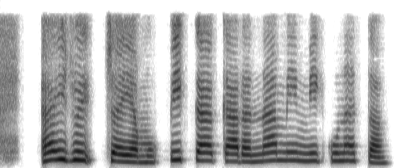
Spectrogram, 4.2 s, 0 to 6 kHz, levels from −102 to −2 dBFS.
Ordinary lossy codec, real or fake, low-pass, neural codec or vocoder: MP3, 48 kbps; fake; 5.4 kHz; codec, 24 kHz, 0.5 kbps, DualCodec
